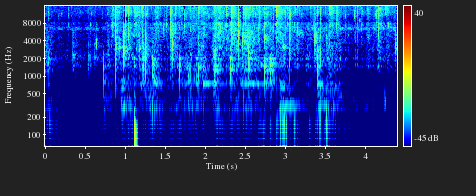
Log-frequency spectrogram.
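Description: Garlic cloves fry in sesame oil with mustard seeds, fennel and curry leaves, a fairly quiet crackling sizzle with popping bursts and one sharp knock near the start.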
